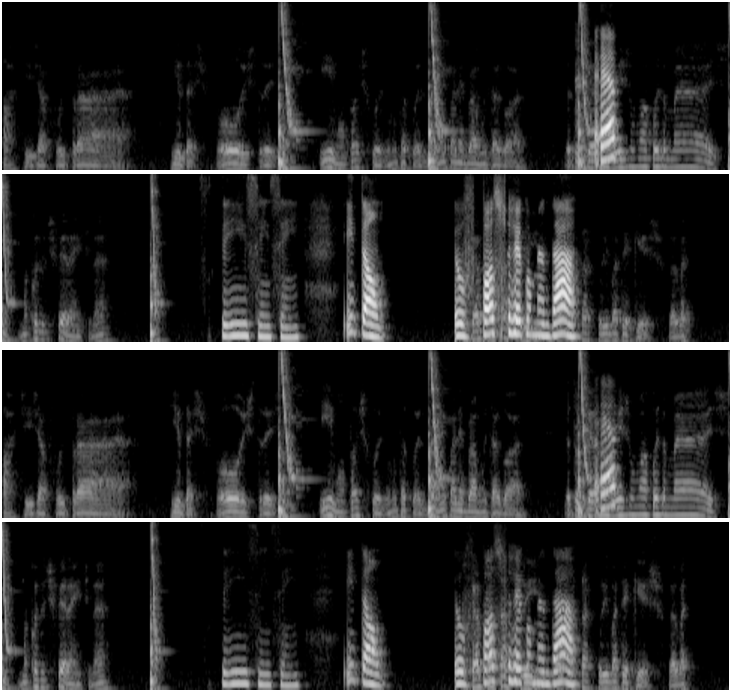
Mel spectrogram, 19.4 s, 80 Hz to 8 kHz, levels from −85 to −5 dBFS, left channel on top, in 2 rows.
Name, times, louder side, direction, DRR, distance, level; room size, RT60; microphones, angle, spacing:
voice 1, 0.0-1.7 2.2-3.7 4.2-7.0 7.5-11.1 15.8-18.8, right 3 dB, 60° right, 0.8 m, -43 dB
sound 1, 3.7-4.1 5.7-6.0 7.7-8.0 9.7-9.9 11.7-11.9, right 1 dB, 5° right, 0.8 m, -34 dB
voice 2, 12.6-13.7 14.3-14.8 15.7-17.4, left 7 dB, 60° left, 0.4 m, -22 dB
8.6 x 3.6 x 3.5 m
head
